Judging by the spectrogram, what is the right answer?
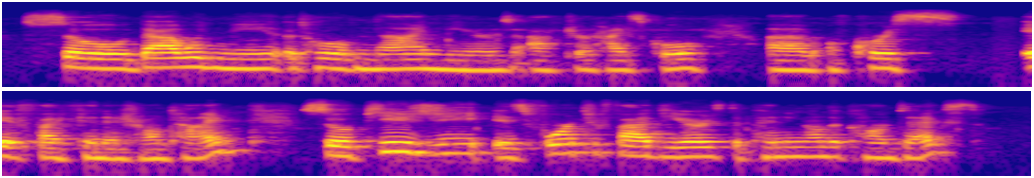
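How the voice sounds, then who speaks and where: A woman talks at a fairly low pitch. Her voice is somewhat breathy and her pace moderate. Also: ordinary pitch variation. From Africa. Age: 20s. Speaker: PhD student, scientist. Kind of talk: Q&A panel answers.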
